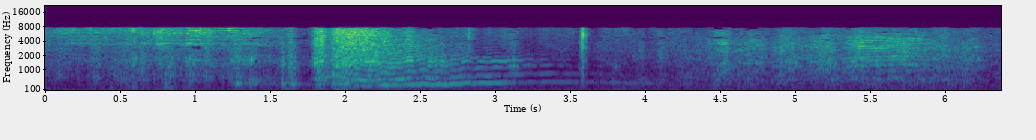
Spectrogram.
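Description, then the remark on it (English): An alarm clock goes off promptly at 6 o'clock as a single buzzing, wavering tone that rises in pitch and lasts about two seconds before being shut off, leaving faint background noise. “Promptly at 6 o'clock, my alarm clock rang.”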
